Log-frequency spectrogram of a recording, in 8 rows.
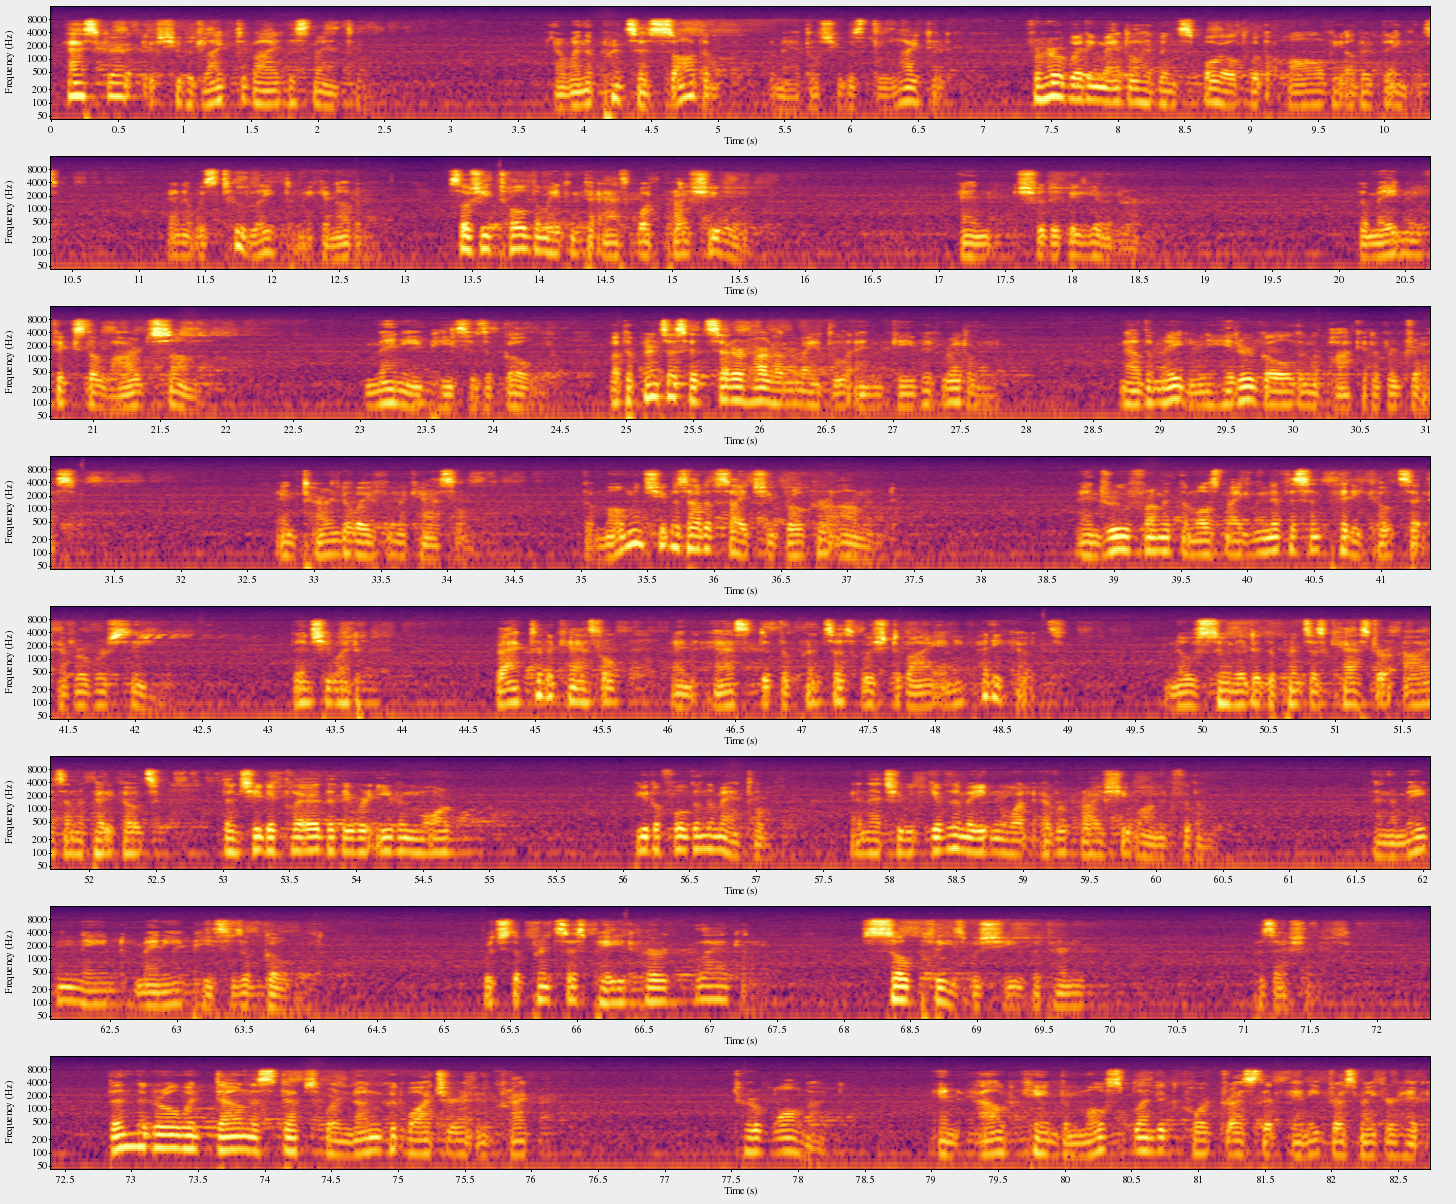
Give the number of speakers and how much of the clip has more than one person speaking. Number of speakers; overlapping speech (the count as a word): one, no overlap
